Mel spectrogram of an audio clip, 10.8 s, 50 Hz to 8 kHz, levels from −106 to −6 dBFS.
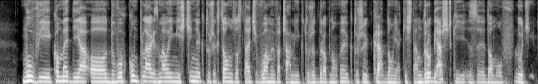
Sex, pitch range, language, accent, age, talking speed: male, 135-165 Hz, Polish, native, 20-39, 125 wpm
